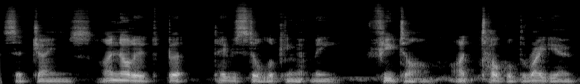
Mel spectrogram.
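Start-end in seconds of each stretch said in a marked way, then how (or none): none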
